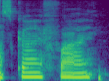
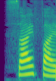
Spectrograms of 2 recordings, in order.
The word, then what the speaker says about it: sci-fi: Uh Skyi. Do I pronounce it correctly by the way? Skyfi sci-fi movie.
